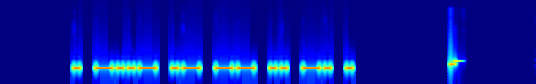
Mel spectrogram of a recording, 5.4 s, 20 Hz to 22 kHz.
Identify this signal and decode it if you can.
Morse code, heard as a keyed tone, about 22 wpm, 700 Hz. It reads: EXAMINE
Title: Sentences from Top 1600 Words - New Word Drill Alt - 22wpm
